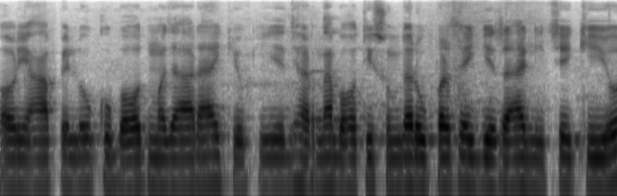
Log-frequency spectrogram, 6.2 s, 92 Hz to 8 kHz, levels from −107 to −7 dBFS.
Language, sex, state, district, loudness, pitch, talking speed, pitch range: Hindi, male, Bihar, West Champaran, -17 LUFS, 110 Hz, 235 wpm, 110-115 Hz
